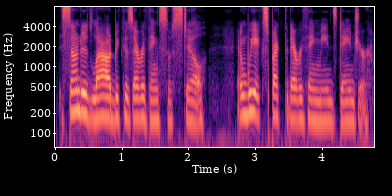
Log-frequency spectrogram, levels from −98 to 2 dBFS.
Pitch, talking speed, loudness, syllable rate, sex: 165 Hz, 175 wpm, -22 LUFS, 6.0 syllables/s, female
